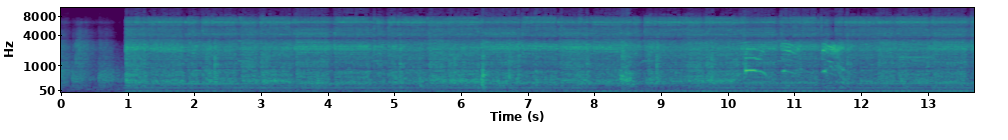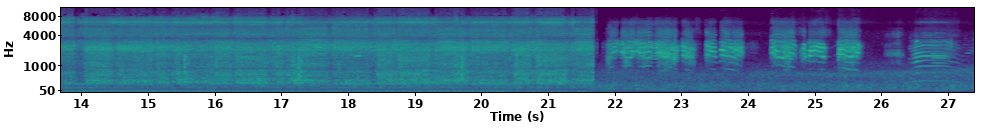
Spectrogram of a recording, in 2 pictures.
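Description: Electromechanical switching gear in a telephone exchange working: a dense, steady clatter of many clicking selectors and relays. It cuts off abruptly about 22 seconds in, and a few irregular short sounds follow.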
